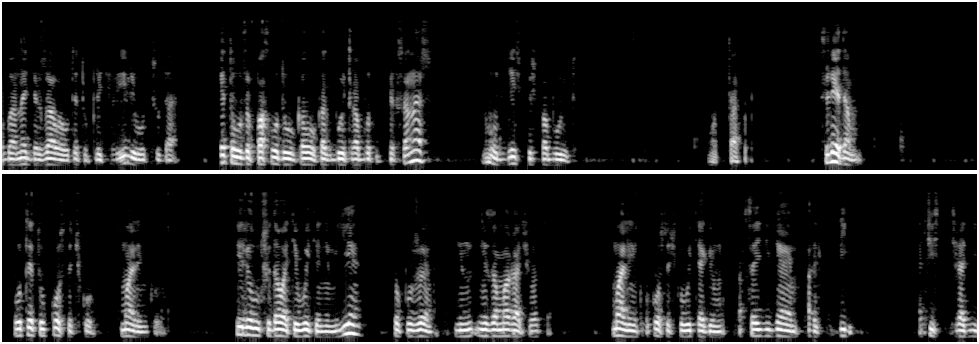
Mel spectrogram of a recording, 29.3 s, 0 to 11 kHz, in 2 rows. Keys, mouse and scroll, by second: 1.4 g, 4.3 middle click, 6.1 g, 7.7 middle click, 7.7-8.7 scroll up 1, 9.8 g, 13.9-15.0 scroll down 1, 15.0 click, 15.0-16.3 scroll down 1, 16.3 click, 18.3 click, 21.1 KP_3, 22.3 e, 25.1 click, 27.0 alt+p.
